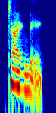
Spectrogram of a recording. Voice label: "tangy", Indian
